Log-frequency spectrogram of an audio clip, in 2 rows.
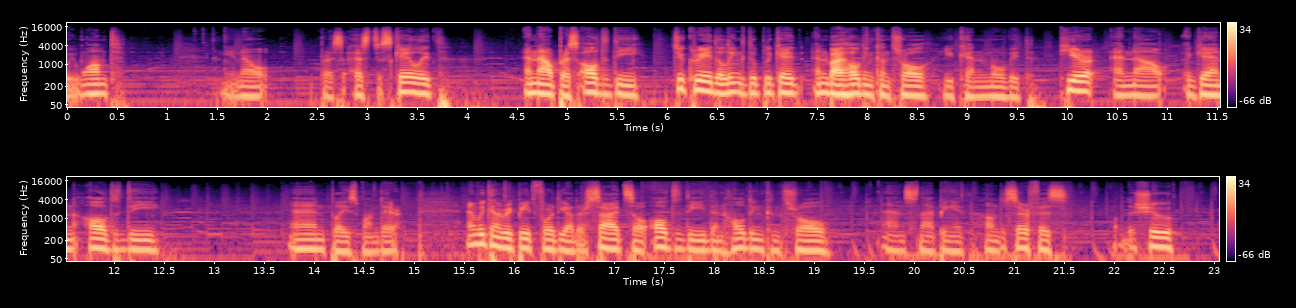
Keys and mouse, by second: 1.2 ctrl+click, 1.5 s, 4.9 alt+g, 5.1 alt+d, 10.5 middle click, 11.1 middle click, 11.7 alt+d, 14.3 ctrl+click, 14.6 middle click, 15.5 alt+d, 19.4 ctrl+click, 19.7 middle click, 20.2 alt+d, 22.0 ctrl+click, 22.5 alt+d.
